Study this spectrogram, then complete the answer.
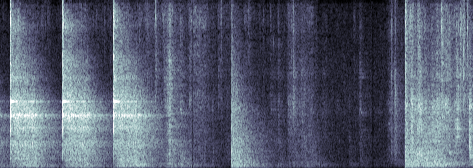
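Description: A chisel knocks and pries chrome trim off a rotten Cadillac trunk lid, five sharp metallic cracks at uneven intervals, each ringing out and fading, close and loud with no talking.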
